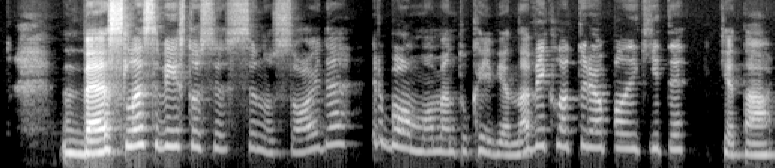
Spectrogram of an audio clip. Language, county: Lithuanian, Vilnius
